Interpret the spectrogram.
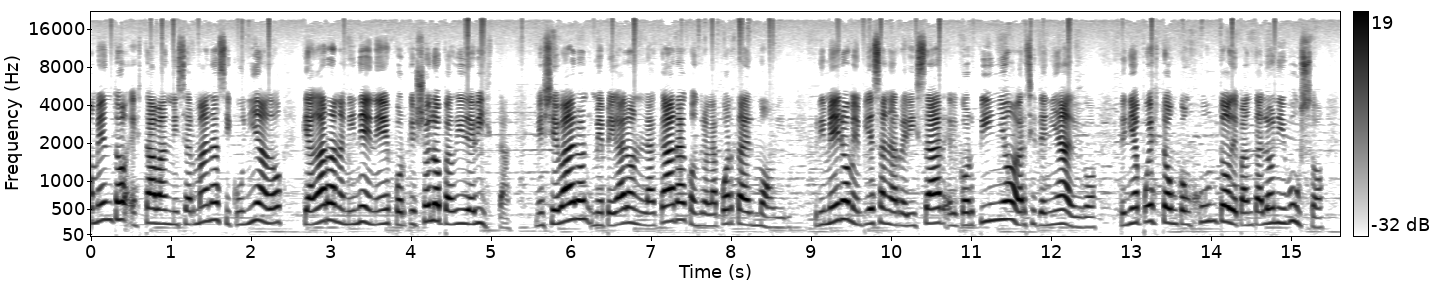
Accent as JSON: {"language": "Spanish", "town": "Monte Grande", "region": "Buenos Aires Province", "country": "Argentina", "said": "Yo soy de Monte Grande, del barrio Las Chapitas."}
